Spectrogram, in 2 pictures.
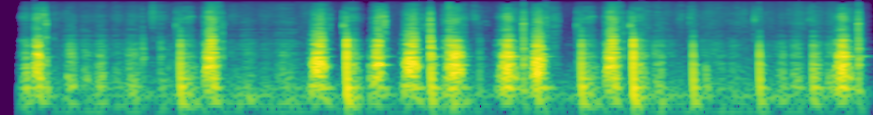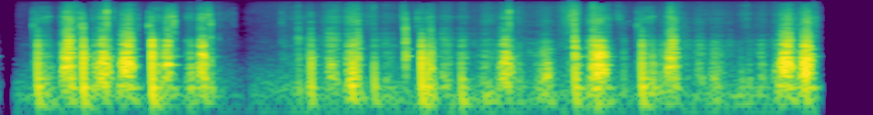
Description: Pen writing on paper

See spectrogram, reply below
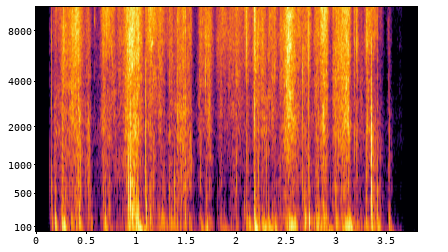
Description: Inflatable armbands handling friction

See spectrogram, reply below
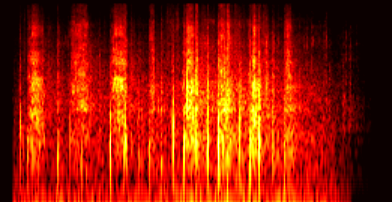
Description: Ice hockey player skating movement

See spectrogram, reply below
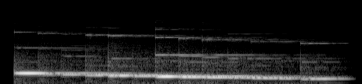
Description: Vibraphone scale

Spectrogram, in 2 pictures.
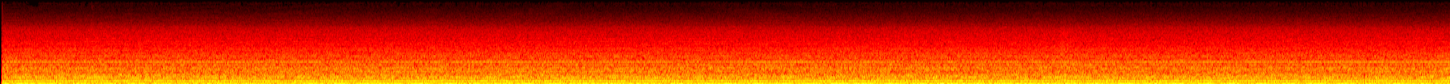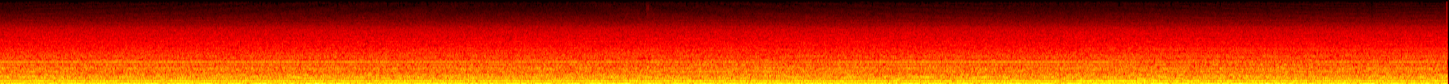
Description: Hotel room ambience tone quiet loop

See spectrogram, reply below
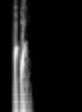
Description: Bubble pop

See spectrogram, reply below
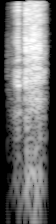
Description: Paper ripping quick

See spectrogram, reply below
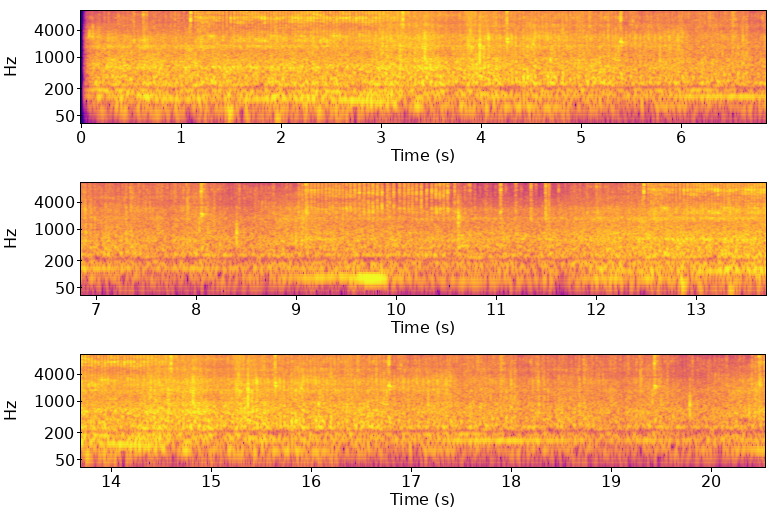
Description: Bicycle speed bike pedaling at various speed

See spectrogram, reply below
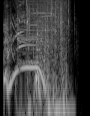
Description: Sci fi blaster gun reload futuristic

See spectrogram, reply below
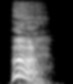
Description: Orc creature surprised

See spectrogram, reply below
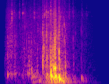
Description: Small travel suitcase setting down

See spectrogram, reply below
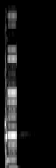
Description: Action adventure game menu ui error

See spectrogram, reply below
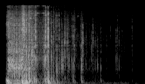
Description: Footsteps on broken glass boots single step; impacts; gfxsounds

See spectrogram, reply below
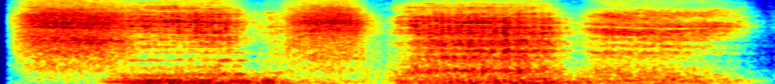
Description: Werewolf breathing heavy monster

